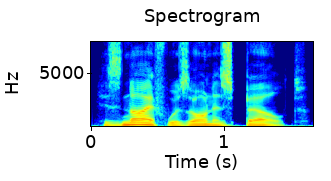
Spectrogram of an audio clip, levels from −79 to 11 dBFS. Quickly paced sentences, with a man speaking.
Yes: fast, 215 wpm; male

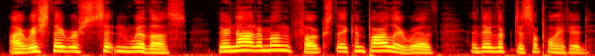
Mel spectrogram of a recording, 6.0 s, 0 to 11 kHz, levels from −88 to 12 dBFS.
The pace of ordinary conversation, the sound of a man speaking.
Yes: average, 190 wpm; male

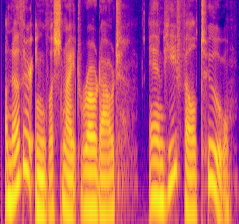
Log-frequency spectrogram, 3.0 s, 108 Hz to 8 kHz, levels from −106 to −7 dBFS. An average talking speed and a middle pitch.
Yes: average, 180 wpm; medium, 170 Hz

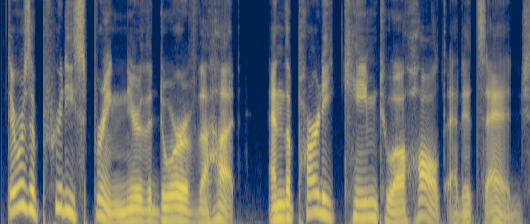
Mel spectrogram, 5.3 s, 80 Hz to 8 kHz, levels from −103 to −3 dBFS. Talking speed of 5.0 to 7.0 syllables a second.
Yes: 5.2 syllables/s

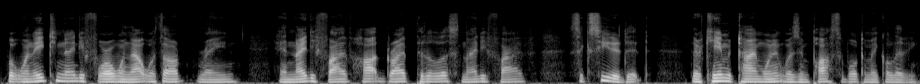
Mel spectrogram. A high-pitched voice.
No: low, 125 Hz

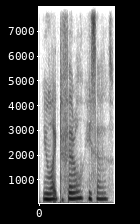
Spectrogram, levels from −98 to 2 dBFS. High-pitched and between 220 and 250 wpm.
Yes: high, 235 Hz; fast, 235 wpm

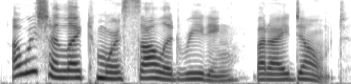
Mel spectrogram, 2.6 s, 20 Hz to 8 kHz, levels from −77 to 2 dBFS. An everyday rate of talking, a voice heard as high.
No: fast, 225 wpm; high, 230 Hz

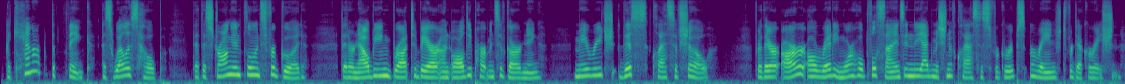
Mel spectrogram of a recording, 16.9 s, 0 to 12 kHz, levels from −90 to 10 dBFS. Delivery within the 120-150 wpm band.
No: average, 175 wpm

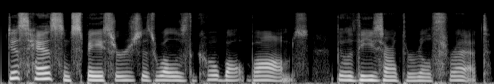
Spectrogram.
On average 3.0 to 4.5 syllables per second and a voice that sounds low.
No: 4.4 syllables/s; high, 195 Hz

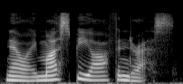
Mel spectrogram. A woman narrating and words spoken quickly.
Yes: female; fast, 230 wpm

